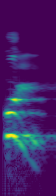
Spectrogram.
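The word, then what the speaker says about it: قل: Bismillah atau qul huwallahu ahad, dibacanya qul, makanlah. Kalau qul pakai qaf berarti katakanlah Allah itu esa. Dibacanya pakai kaf.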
